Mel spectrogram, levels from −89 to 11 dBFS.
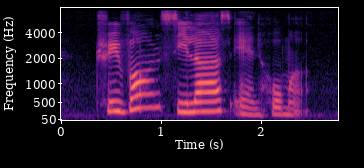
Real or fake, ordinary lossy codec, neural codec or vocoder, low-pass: real; none; none; 7.2 kHz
